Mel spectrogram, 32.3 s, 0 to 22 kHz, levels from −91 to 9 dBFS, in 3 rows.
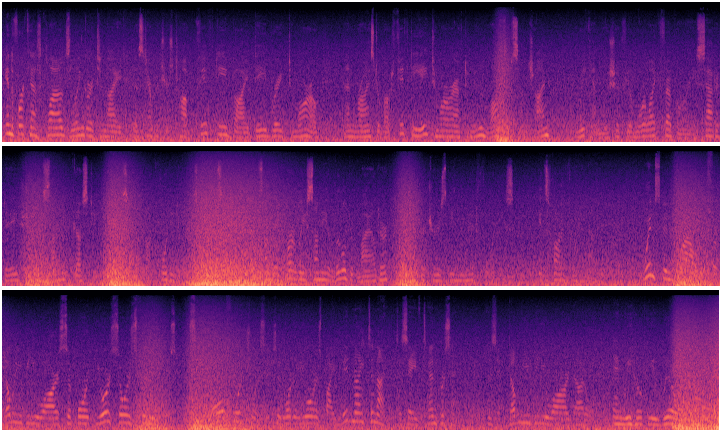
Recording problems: wind noise on the microphone; heavy; 2 dB above the speech

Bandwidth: 18.5 kHz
